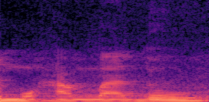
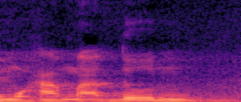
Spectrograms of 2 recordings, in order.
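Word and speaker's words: محمدُ: Jadi kalau ada ya itu bacanya Muhammadu enggak boleh Muhammadun tanwinnya harus dihilangkan kalau ada ya itu ya Muhammad.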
